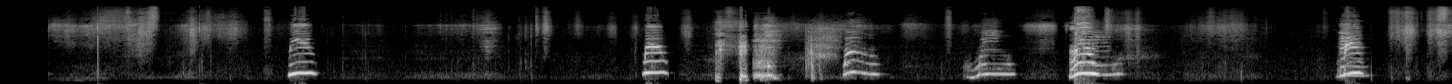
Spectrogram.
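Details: Kittens meowing: several short, high, harmonic mews with slightly rising then falling pitch, scattered irregularly about every one to two seconds, with faint hiss and background noise between calls.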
